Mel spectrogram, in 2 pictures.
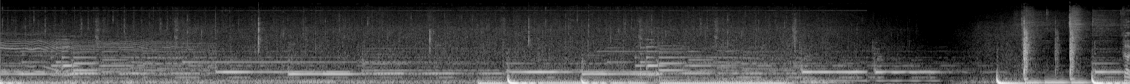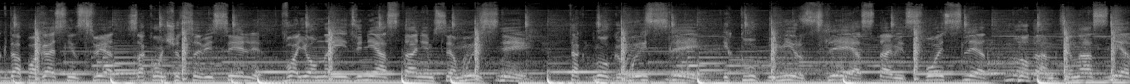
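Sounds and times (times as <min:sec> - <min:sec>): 
heavy rain falling: 0:00.0 - 0:22.5
speech: 0:12.0 - 0:22.5.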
